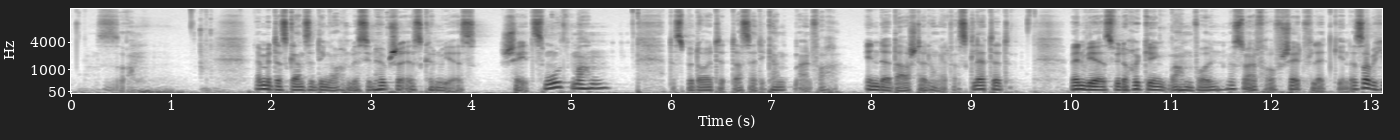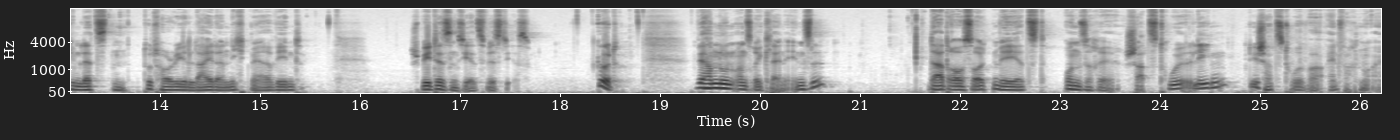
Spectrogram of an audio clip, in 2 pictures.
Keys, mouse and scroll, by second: 0.1-1.3 scroll down 7, 1.3 Tab, 1.8 middle click, 3.1 click, 3.5 right click, 5.7 middle click, 9.6-10.4 scroll up 1, 10.9 right click, 13.5 click, 14.4 middle click, 17.1-17.4 scroll down 1, 17.6 scroll down 1, 18.3-18.7 scroll down 1, 18.7 middle click, 25.4 shift+a.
